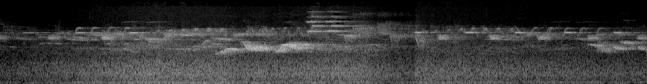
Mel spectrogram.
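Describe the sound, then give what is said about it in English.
Birds singing: high, bright chirps and trills repeating over a steady background hiss, with a louder burst of calls near the middle. “Yes, it's the sound of birds.”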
